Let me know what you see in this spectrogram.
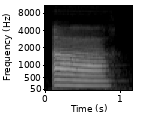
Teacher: that's middle pitch, and well, you kind of sound like a robot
